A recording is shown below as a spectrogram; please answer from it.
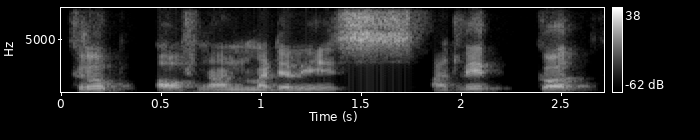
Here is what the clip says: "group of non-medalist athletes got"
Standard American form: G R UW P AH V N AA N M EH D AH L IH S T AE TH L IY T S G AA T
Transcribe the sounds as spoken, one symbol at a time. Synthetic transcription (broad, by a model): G R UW P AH F N AA N M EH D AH L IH S AA T L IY T G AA T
